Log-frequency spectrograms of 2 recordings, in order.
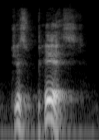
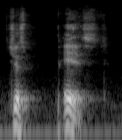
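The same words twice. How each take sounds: First: Higher, louder, near-shouted pissed; angry shout. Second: Loud, angry statement; pissed off. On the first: Fan repeating his anger, higher angry shout. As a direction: explode on the repeat. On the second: Fan admitting his anger, loud and fed up. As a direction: say it like you're fed up. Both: Real, not acted.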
